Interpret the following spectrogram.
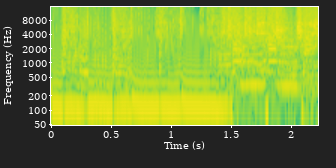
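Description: Live Hindi folk song: a man's voice singing into a microphone over drums. A steady low held note plays beneath and stops about one and a half seconds in.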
